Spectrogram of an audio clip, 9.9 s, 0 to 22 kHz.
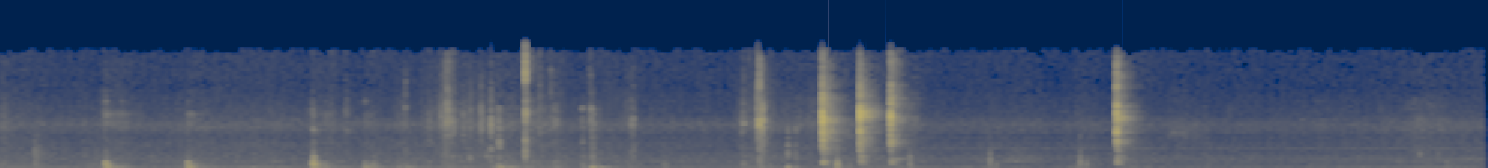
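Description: Irregular sharp snaps and crackles, about a dozen, the loudest a quick cluster around five to six seconds in and a single one near seven and a half seconds: electrical sparking from an IC on the Panasonic TH-42PV60E plasma TV's circuit board, part of the fault that left only half the screen working.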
